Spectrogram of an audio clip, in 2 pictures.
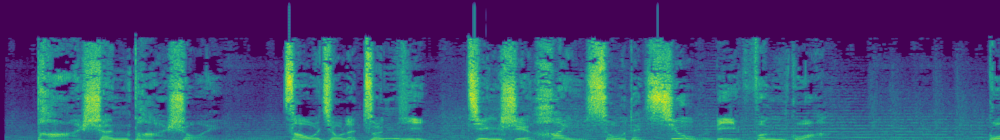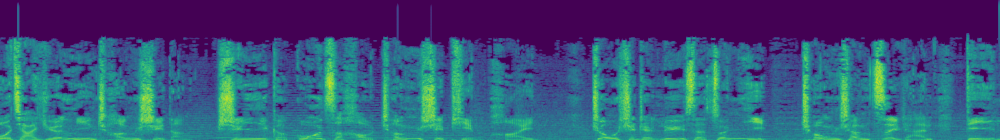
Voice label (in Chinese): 男声 大气 专题 宣传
